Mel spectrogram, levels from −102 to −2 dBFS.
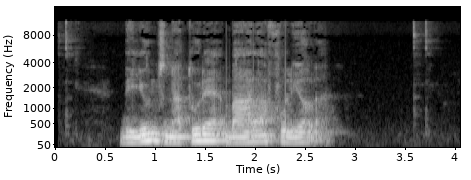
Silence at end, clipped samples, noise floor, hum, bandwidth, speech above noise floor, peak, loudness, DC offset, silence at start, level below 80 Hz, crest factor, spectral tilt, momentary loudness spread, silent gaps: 1.3 s; under 0.1%; -75 dBFS; none; 11.5 kHz; 54 dB; -6 dBFS; -22 LUFS; under 0.1%; 0.65 s; -50 dBFS; 18 dB; -7.5 dB/octave; 9 LU; none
